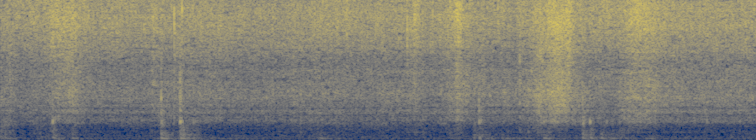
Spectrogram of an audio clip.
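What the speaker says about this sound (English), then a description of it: "I added some garlic and I added some flour. I'm going to stir those together." Garlic and flour sizzle softly in a pan as they are stirred together, a quiet steady frying hiss broken by faint scraping strokes.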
